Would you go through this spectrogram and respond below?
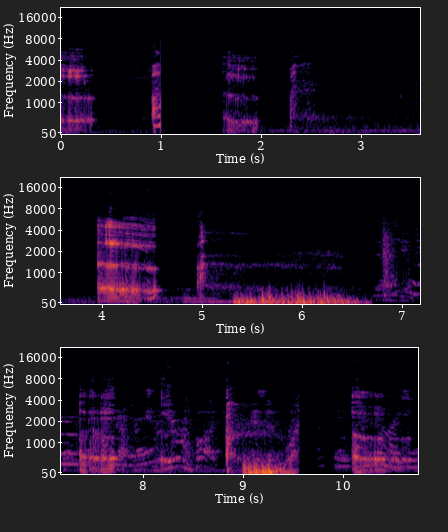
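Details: Girl burping: several deep, rumbling belches with quiet gaps between them, one long and low; repeated gassy belching.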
